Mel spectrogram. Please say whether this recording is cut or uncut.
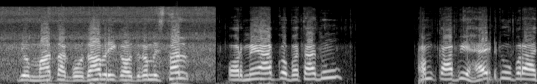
cut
